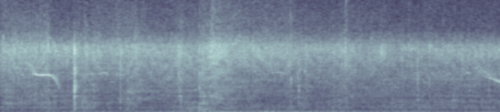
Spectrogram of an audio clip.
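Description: Mushroom and yogurt masala frying in a clay pot, a steady sizzle with a single sharp click about a second in, over a steady low engine hum. A short high falling chirp sounds near the start.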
